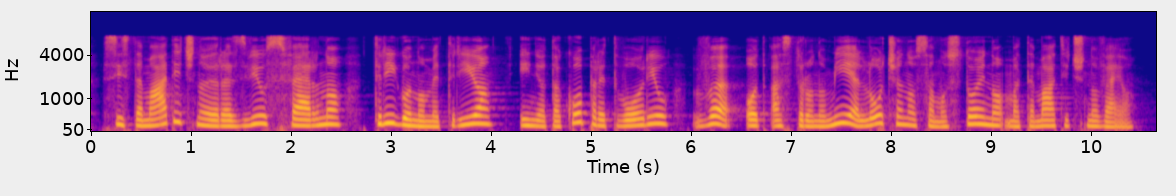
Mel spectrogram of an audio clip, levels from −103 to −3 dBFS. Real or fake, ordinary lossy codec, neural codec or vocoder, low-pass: real; none; none; 7.2 kHz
